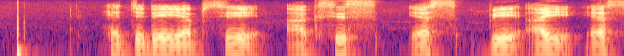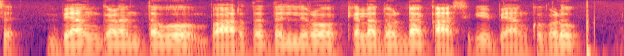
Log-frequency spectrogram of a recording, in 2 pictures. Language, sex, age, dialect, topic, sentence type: Kannada, male, 18-24, Mysore Kannada, banking, statement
